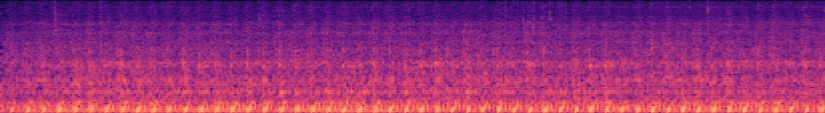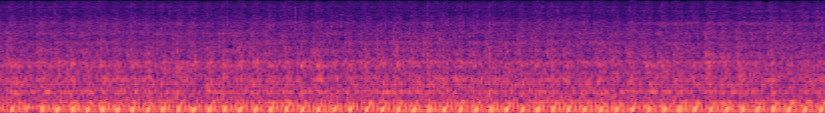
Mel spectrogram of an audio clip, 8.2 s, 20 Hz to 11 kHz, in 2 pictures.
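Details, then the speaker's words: 1986 Honda TRX 125: steady fast even single-cylinder beat that never settles; idle hangs high because throttle cable has no free play. "Let's see how much play is in my throttle up here because Oh, yeah. There's nothing. The throttle's tight."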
